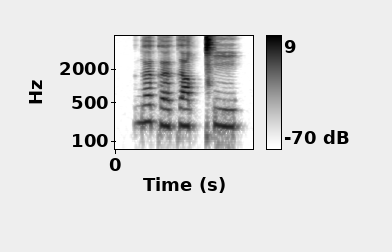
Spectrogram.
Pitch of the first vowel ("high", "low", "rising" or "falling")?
high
